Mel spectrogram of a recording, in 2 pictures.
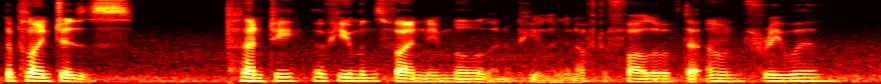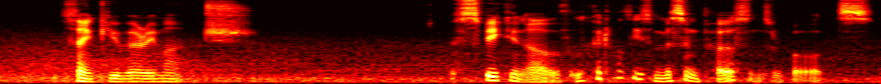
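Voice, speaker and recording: A man's voice: lowish voice, a little slow, background noise. Man playing a smug teasing vampire. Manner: teasing, smug, playfully menacing. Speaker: vampire character in an audio roleplay. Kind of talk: audio roleplay monologue.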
